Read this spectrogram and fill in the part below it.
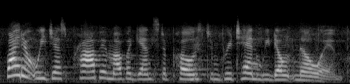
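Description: A woman's voice: fairly high pitch, animated, fairly quick, background noise, close to an everyday voice. A woman playing a melodramatic, self-absorbed teenage daughter in an old-time radio sitcom. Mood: huffy, teasing. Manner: melodramatic, youthful.

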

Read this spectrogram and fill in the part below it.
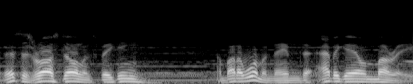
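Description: A man's voice: mid-range voice, animated, moderate pace, close to an everyday voice. An actor playing a wry, hard-boiled private detective who narrates and stumbles over his words in a 1940s radio drama. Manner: wry, hesitant with many "uh"s. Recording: tinny old radio broadcast with music.

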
